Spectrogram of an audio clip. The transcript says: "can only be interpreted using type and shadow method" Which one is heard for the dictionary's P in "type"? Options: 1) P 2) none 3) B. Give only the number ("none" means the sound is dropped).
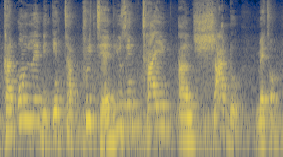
3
